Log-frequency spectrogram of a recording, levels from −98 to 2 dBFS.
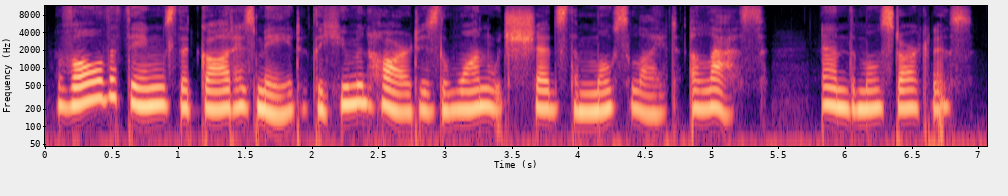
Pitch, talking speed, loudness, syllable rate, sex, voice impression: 210 Hz, 205 wpm, -16 LUFS, 4.4 syllables/s, female, feminine, slightly young, clear, fluent, intellectual, calm, elegant, slightly sweet, sharp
